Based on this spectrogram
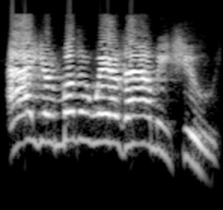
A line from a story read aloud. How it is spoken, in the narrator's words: he yells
